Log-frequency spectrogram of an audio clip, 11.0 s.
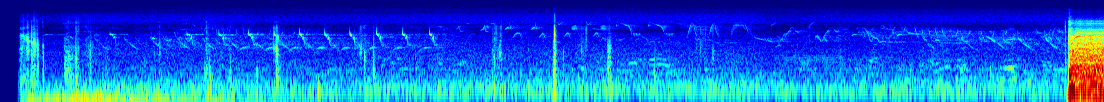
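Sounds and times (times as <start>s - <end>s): bird calling: 0.3s - 10.6s
low rumble: 10.7s - 11.0s.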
